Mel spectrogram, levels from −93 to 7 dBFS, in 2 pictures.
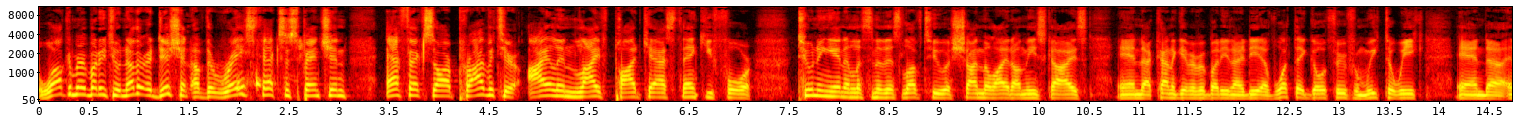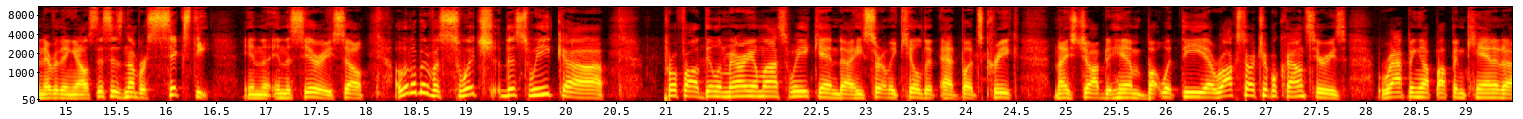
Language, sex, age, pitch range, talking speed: English, male, 40-59, 130-190 Hz, 205 wpm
